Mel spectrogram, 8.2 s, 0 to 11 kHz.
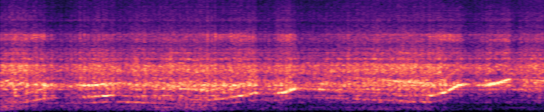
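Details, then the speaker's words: Sur-Ron electric bike with Luna Cycle 219 chain kit: motor whine sweeping up and down with rough, gritty grinding and rattle from the chain drive; the front sprocket is worn saw-blade sharp despite re-shimming; worse under load. "see he goes you hear like a kind of grinding sound yeah it doesn't sound good"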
